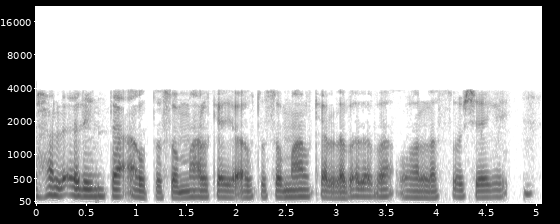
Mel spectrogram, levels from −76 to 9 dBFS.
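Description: At 0.60 to 0.62 s, just before "autosomalka iyo", the speech has a packet loss with pitch repetition. About 20 ms of audio went missing, which points to a single lost packet. The receiver filled the gap by looping the last pitch period, so instead of a silent hole or a click there is a brief, slightly buzzy hold on the preceding sound before the speech resumes. The surrounding audio keeps the 4 kHz ceiling of G.711 telephone coding.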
